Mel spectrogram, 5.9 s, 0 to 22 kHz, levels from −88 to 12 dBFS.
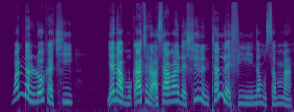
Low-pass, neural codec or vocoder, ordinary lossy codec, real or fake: none; autoencoder, 48 kHz, 128 numbers a frame, DAC-VAE, trained on Japanese speech; none; fake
